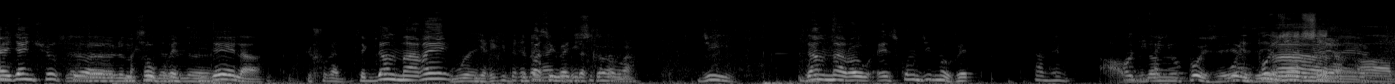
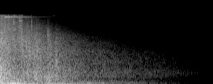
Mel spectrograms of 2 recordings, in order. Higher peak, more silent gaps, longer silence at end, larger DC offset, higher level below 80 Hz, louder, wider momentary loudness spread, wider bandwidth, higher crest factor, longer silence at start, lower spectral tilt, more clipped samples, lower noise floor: second, -16 dBFS vs 0 dBFS; neither; second, 0 s vs 0.95 s; neither; second, -54 dBFS vs -26 dBFS; second, -34 LUFS vs -19 LUFS; second, 16 LU vs 25 LU; first, 18.5 kHz vs 11 kHz; about the same, 18 dB vs 18 dB; about the same, 0 s vs 0 s; first, -6.5 dB/octave vs -3.5 dB/octave; neither; about the same, -58 dBFS vs -61 dBFS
